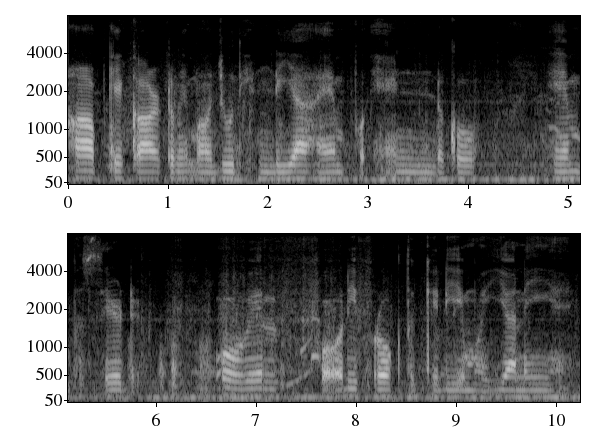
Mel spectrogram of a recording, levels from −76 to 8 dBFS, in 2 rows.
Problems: constant background noise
